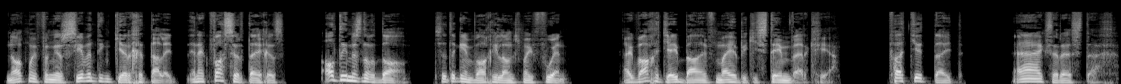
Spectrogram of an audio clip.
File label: Afrikaans Conversational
